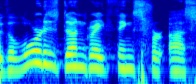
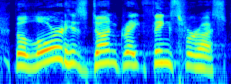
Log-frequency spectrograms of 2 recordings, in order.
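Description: First: Said in the usual way. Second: Louder, slow, ringing proclamation; big pulpit proclamation; proclaimed. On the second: Acted. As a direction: declare it to the whole church. Psalm line proclaimed loud.

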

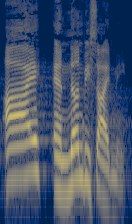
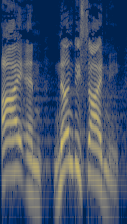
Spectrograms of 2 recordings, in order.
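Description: First: "I" hit hard, slow and emphatic. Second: "none" carries the weight, falling at the end; emphatic none. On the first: Pastor stressing "I" to show the emphatic Greek. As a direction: lean heavy on the word "I", drawn out. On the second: Pastor stressing "none" to show the exclusive Greek. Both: Shown as a demonstration. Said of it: "in Greek is emphatic and it's exclusive".

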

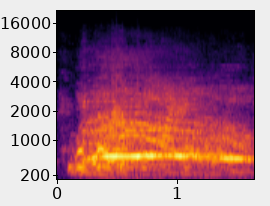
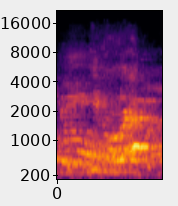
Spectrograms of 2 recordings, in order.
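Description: First: Long, high, loud stretched shout; drawn-out shout. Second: Said in the usual way. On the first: Acted. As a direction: hold it out and yell. Stretched shout then repeat.

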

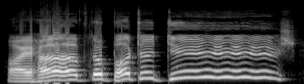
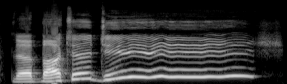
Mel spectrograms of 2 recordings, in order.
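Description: First: High, loud, drawn-out heroic cry; screamed proclamation. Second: Very high, drawn-out cry losing conviction; less sure of himself. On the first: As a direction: proclaim it slowly like a battle cry. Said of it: "he sort of screamed". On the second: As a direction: keep proclaiming, but with doubt creeping in. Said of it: "sounding a lot less sure of himself". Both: A narrator's reading.

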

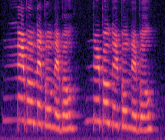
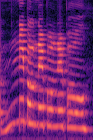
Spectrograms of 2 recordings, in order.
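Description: First: High playful nibble chant; munch leaves like a giraffe; bouncy nibble nibble for kids; giraffe nibbling. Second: Higher nibbling sounds; playful giraffe munch. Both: Shown as a demonstration. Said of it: "and go".

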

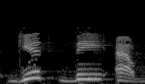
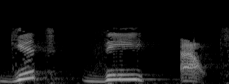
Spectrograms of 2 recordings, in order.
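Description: First: "Get thee out" stretched slow, each word weighted; slow imperative. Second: "get thee out" punched, each word heavy; emphatic command. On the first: Preacher repeating God's order, very slow and weighty. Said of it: "It's emphatic. It's an imperative word here". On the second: Preacher commanding the congregation, emphatic. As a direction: say "get thee out" as a stern order. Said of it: "It's emphatic". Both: Shown as a demonstration.

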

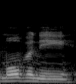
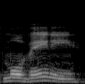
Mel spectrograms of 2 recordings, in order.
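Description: First: "Mulvaney" as MUL-vuh-nee, short middle vowel; host's pronunciation. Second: "Mulvaney" slowly, with a long stressed VAY; name pronunciation. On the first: Retold or imitated. Guest repeats host's version, "Mulvaney" as MUL-vuh-nee. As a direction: stress the start of "Mulvaney", reduce the middle. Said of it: "said it a lot closer to the way". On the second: Shown as a demonstration. Guest teaches host the last name, slow "Mulvaney" as mul-VAY-nee. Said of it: "how we say the last name".

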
